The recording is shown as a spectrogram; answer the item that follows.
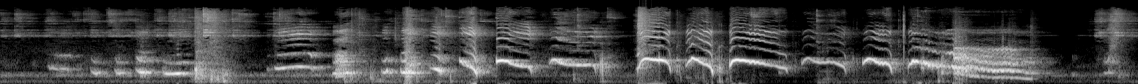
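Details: Six Labrador Retriever puppies, born January 18, 2022, in their sixth week indoors: almost continuous whining and short yelps, bending downward in pitch, with several pups crying over one another.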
